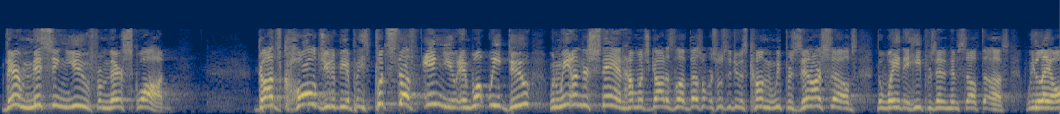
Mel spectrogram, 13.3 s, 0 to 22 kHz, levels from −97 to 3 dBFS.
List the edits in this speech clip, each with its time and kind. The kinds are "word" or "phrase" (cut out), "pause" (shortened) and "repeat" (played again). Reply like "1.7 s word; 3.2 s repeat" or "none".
none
